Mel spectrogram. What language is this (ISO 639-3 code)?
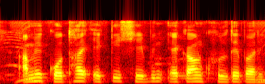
ben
